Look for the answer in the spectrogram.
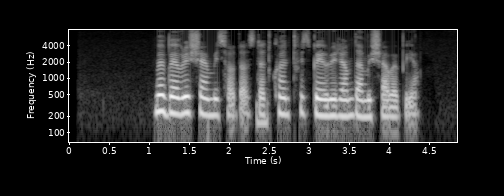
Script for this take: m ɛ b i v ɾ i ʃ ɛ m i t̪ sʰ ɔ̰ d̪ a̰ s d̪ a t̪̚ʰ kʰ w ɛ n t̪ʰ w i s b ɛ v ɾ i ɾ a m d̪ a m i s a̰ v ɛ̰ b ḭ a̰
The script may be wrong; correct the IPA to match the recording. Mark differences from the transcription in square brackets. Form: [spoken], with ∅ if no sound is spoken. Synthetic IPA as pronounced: m ɛ b [ɛ] v ɾ i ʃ ɛ m i t̪ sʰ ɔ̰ d̪ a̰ s d̪ a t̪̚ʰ kʰ w ɛ n t̪ʰ w i s b ɛ v ɾ i ɾ a m d̪ a m i [ʃ] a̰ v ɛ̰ b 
